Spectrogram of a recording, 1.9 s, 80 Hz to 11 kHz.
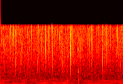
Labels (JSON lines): {"label": "biophony, midshipman", "recorder": "SoundTrap 500"}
